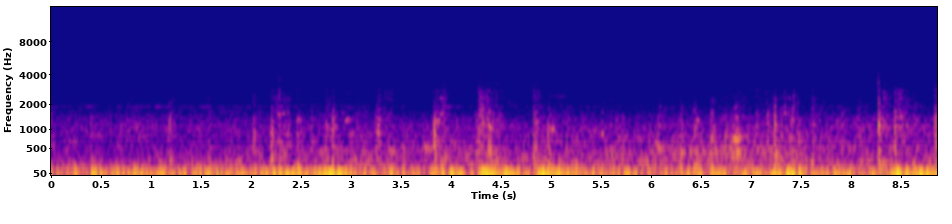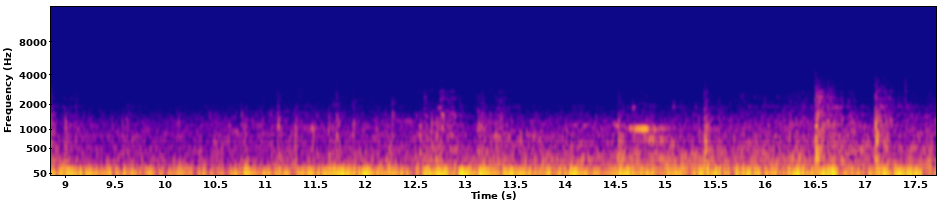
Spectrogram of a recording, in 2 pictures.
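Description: Narrow-gauge railway carriage running along the track: a steady low rumble from the wheels, broken by irregular clicks and clunks as they pass over rail joints and pointwork.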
